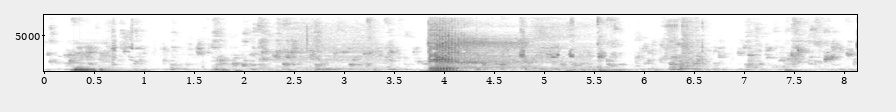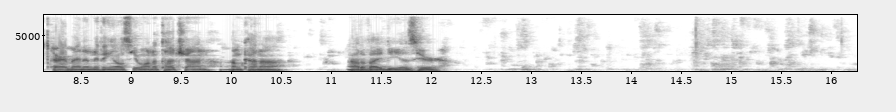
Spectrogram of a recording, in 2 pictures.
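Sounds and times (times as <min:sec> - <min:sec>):
running water of a cat fountain: 0:00.0 - 0:03.5, 0:06.2 - 0:16.2
speech: 0:00.3 - 0:01.0, 0:08.2 - 0:10.6, 0:11.2 - 0:12.2.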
